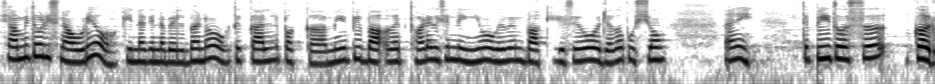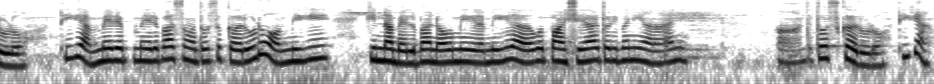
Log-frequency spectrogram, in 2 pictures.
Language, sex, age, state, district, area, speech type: Dogri, female, 30-45, Jammu and Kashmir, Reasi, rural, spontaneous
